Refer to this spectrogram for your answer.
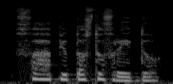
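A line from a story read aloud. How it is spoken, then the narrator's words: She murmured. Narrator (Italian): mormorò lei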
